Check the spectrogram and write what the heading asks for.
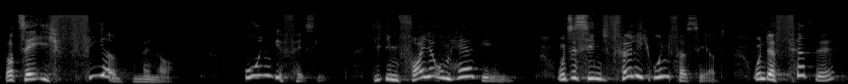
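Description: A preacher reading out the words of an astonished, proud ancient king in a slow, raised voice. The voice is husky. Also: medium pitch, expressive, darkish tone. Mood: proclaiming.

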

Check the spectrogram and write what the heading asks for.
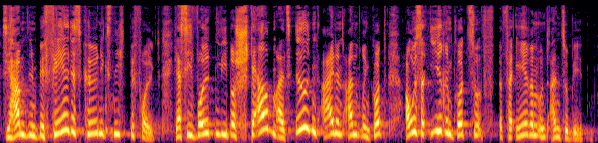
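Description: A preacher reading out the words of an astonished, proud ancient king in a slow, raised voice. The voice is husky. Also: high-pitched, animated, a little mellow, pitched above the performer's own voice. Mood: proclaiming.

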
